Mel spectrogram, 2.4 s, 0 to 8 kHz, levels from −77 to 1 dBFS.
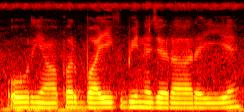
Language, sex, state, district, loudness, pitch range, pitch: Hindi, male, Uttar Pradesh, Shamli, -17 LUFS, 130-135 Hz, 135 Hz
